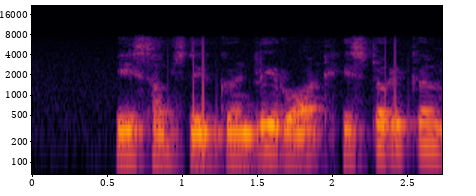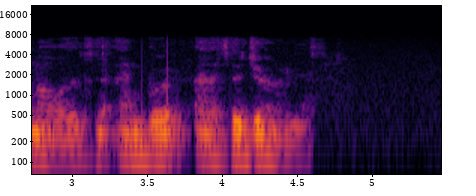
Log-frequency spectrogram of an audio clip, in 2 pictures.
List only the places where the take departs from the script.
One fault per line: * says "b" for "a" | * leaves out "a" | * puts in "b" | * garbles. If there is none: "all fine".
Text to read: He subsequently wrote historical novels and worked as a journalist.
all fine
